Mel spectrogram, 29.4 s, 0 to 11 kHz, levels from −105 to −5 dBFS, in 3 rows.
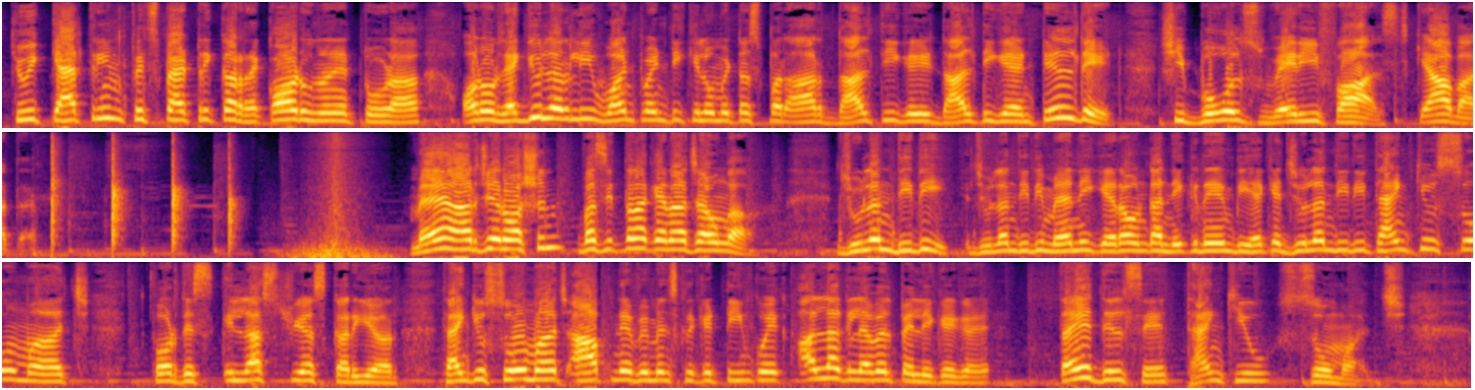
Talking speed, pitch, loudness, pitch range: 160 wpm, 205 Hz, -13 LUFS, 185-230 Hz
